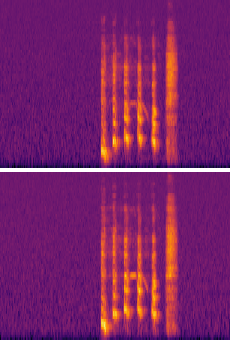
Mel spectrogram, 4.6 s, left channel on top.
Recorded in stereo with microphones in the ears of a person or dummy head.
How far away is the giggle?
About 1.1 m.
